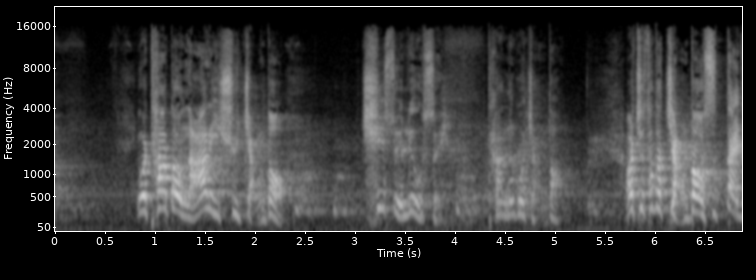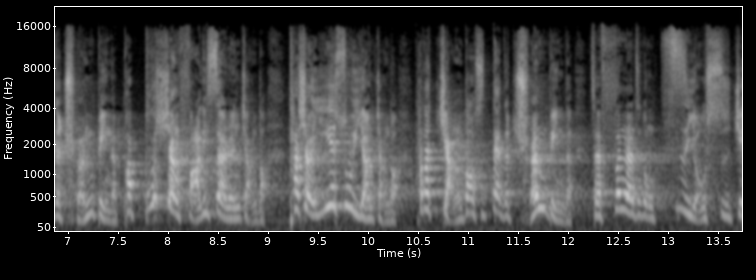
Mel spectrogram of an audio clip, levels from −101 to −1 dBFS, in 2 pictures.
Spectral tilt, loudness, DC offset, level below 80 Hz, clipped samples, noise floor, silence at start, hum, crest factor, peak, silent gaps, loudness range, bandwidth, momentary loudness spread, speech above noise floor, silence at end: -1 dB/octave; -27 LUFS; under 0.1%; -76 dBFS; under 0.1%; -60 dBFS; 0 s; none; 26 dB; -4 dBFS; none; 8 LU; 16.5 kHz; 13 LU; 32 dB; 0 s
